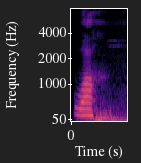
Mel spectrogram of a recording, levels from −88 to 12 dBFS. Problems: none marked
